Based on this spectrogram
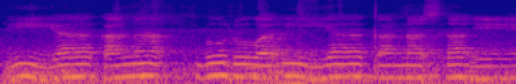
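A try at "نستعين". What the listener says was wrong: Sama di sini juga. Nasta'in. Shin apa sin? Sin. Nggak boleh kanasta'in.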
